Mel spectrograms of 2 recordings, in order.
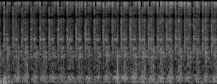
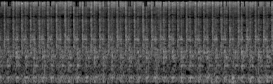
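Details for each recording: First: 1996 Camaro fuel pump running with Flow Nitrous fuel pressure safety switch, nitrous on: fast, even pulsing hiss over steady pump drone, flow chattering; fuel throttling from regulator adjustment, later set smooth at 40. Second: 1996 Camaro fuel pump with Flow Nitrous fuel pressure safety switch after regulator adjustment: steady high buzzing hum with fast even pulsing, no surging or throttling, then shutting off; running smooth at 40.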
